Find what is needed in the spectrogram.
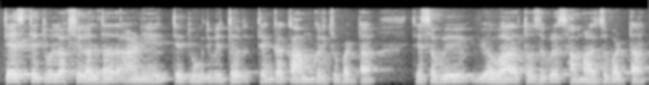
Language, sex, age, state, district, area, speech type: Goan Konkani, male, 30-45, Goa, Canacona, rural, spontaneous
